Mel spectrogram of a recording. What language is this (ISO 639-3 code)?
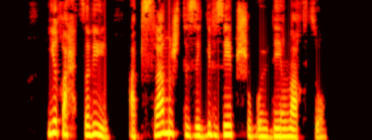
abk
